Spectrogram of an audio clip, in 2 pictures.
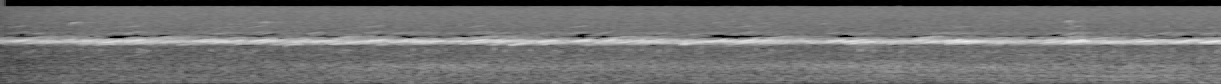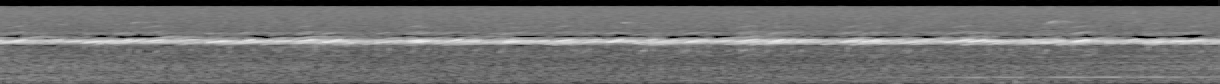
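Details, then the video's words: Tree frogs in Quebec call together in a dense, high-pitched chorus that blends into one unbroken, shimmering trill. "Singing Tree Frogs from Quebec - Free HD Stock Footage"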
